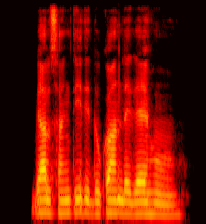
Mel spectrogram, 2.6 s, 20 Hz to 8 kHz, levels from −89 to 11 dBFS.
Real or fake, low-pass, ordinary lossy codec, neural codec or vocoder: fake; 7.2 kHz; AAC, 48 kbps; codec, 16 kHz, 4.8 kbps, FACodec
